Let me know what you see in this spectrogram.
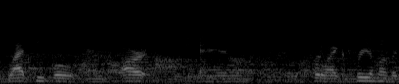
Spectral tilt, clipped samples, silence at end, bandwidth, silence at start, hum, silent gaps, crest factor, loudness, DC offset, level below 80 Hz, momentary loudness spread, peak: -7 dB/octave; under 0.1%; 0 s; 17 kHz; 0 s; none; none; 18 dB; -49 LUFS; under 0.1%; -74 dBFS; 10 LU; -30 dBFS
